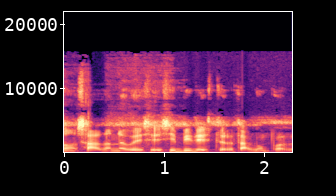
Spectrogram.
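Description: A man talking, with a steady high-pitched insect drone, like crickets, behind him.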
